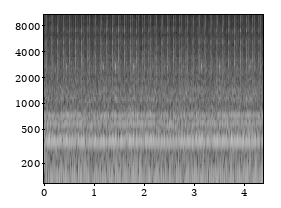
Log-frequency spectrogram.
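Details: VW Corrado G60 engine, hot, after reassembly (previously ran badly at cold idle, ignition acting up): fast even light ticking, about six or seven a second, over steady idle, lifter later found faulty; hydraulic lifter tick.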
